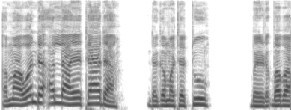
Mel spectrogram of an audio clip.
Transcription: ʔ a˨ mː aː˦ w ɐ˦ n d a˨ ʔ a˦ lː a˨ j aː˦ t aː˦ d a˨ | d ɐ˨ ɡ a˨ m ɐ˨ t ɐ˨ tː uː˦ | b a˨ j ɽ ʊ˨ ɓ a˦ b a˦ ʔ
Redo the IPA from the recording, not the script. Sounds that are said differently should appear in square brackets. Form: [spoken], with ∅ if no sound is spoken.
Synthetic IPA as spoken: ʔ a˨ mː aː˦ w ɐ˦ n d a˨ ʔ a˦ lː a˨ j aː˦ t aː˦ d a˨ | d ɐ˨ ɡ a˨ m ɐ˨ t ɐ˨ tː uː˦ | b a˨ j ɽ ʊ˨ ɓ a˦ b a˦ ʔ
